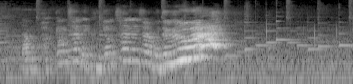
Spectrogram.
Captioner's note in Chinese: 惊叫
